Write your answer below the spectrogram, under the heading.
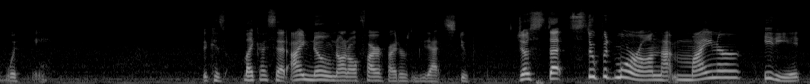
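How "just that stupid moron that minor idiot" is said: angry. Real, not acted. Angry rant at the firefighter.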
